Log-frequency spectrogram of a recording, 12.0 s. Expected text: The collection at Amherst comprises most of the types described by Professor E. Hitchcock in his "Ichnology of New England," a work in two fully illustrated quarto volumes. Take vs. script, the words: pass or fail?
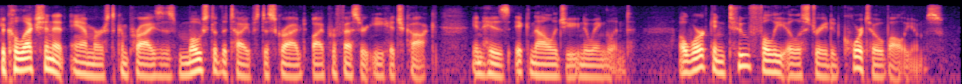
fail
